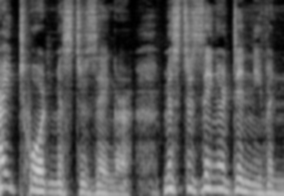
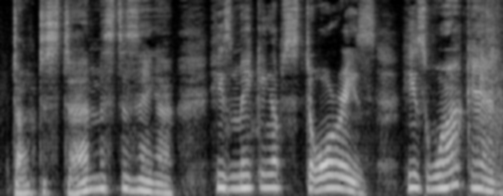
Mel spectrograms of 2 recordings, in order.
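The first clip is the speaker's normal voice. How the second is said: higher, hushed motherly warning; mother's warning; 8 semitones higher than usual. Acted. Mother tells Leo not to disturb, lightly voiced. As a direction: caution the boy gently as his mother.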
